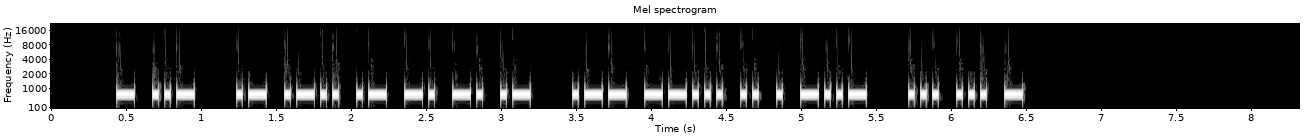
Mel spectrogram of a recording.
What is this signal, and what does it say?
Morse code, heard as a keyed tone, about 30 wpm, 700 Hz. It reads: TU ALANNA W7IEX SST
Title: K1USN SST QSO Practice - 30wpm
